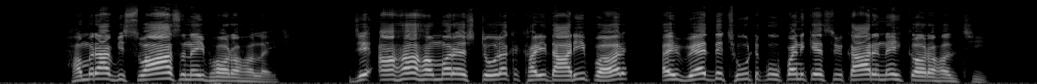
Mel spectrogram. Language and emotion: Maithili, angry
